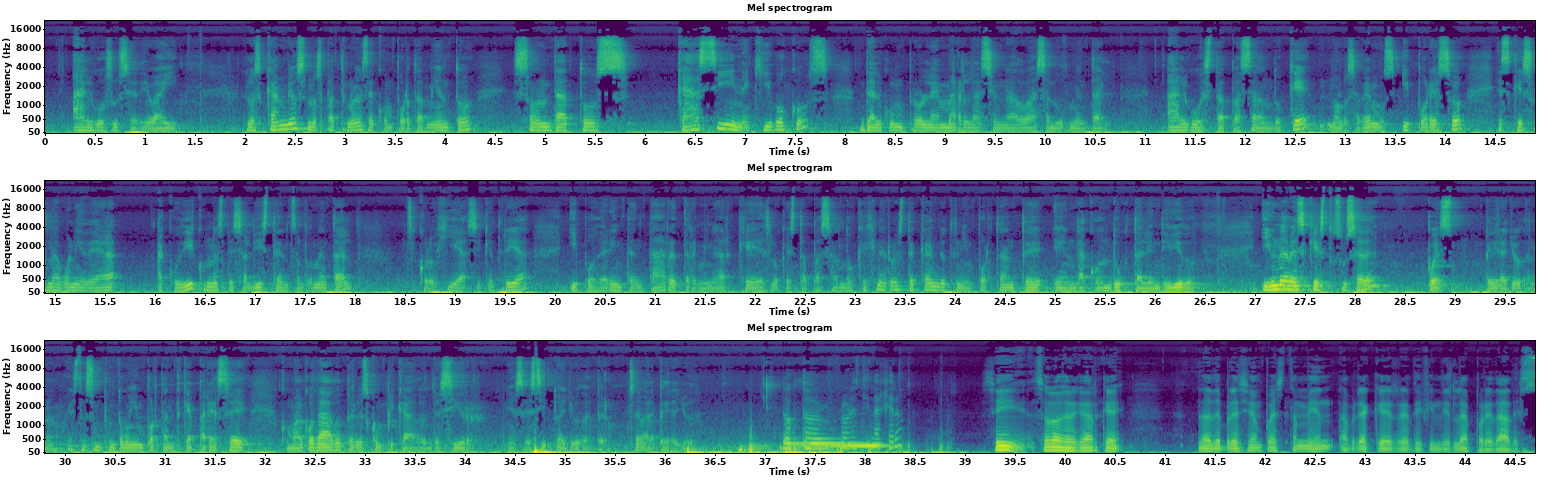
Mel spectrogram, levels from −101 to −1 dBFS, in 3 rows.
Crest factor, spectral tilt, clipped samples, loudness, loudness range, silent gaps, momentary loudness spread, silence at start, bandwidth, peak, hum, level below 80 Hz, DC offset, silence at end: 18 dB; -5.5 dB/octave; under 0.1%; -22 LUFS; 9 LU; none; 14 LU; 0 s; 12.5 kHz; 0 dBFS; none; -24 dBFS; under 0.1%; 0 s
